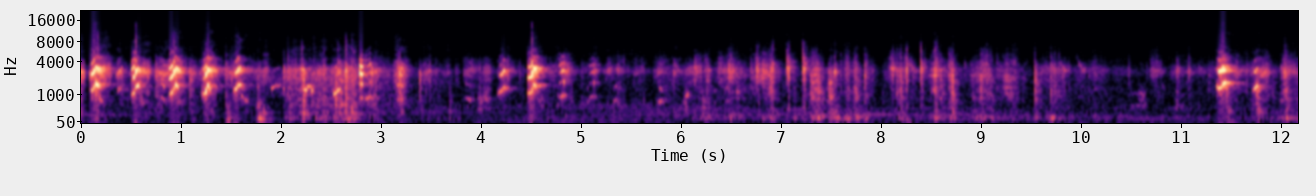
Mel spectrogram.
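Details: Siberian Husky puppies, more than one, giving high-pitched squeaky whimpers and yelps in rapid runs, softer whining and faint scuffling between, then a fresh burst of sharp squeals at the close.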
